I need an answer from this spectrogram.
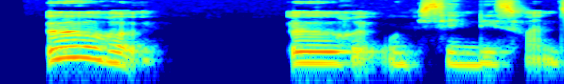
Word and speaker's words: heureux: Heureux, we've seen this one. So the H is silent and the X is silent as well.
